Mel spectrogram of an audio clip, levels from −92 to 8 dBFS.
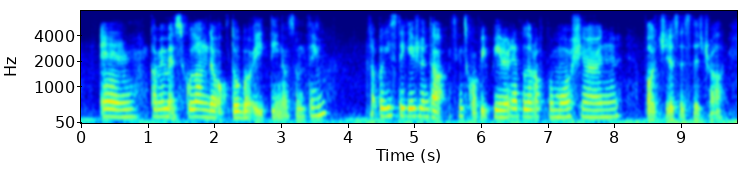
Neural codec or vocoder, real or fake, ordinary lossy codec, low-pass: codec, 16 kHz, 2 kbps, X-Codec, WavLM features, trained on Multilingual LibriSpeech; fake; none; 7.2 kHz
